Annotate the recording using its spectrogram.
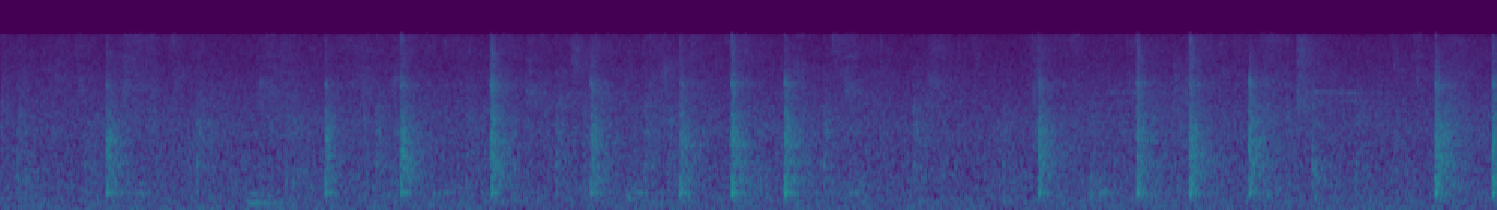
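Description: Chalk taps and scrapes on a blackboard in short sharp strokes.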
